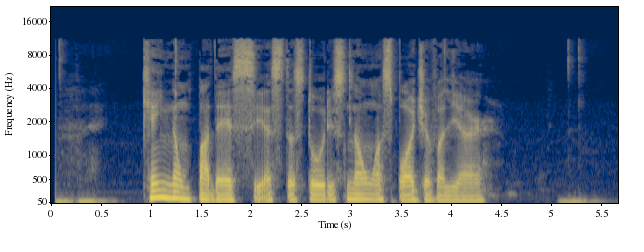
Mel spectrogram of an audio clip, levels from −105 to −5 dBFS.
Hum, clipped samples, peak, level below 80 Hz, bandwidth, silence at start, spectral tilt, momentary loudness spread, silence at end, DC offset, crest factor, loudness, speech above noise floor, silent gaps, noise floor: none; under 0.1%; -4 dBFS; -40 dBFS; 11.5 kHz; 0.05 s; -5.5 dB/octave; 21 LU; 0.3 s; under 0.1%; 22 dB; -23 LUFS; 41 dB; none; -64 dBFS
